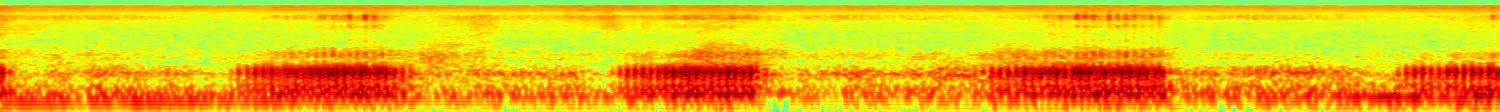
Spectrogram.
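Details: Domestic cat purring, recorded for sleep and relaxation: low rumbling pulses in long swells about two seconds apart, alternating louder exhale-like bursts with softer quieter stretches, steady and unbroken throughout.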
